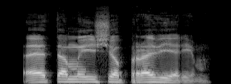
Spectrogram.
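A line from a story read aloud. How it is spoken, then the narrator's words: Growled. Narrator (Russian): прорычал Корбаладом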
